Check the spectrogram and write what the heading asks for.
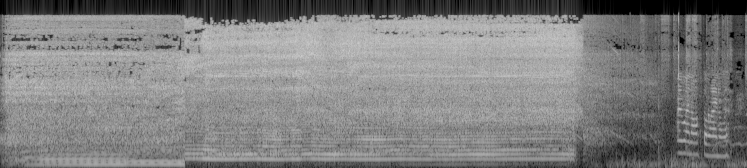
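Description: Black+Decker CurveCut corded jigsaw cutting through an OSB board along a marked line. The motor's pitch steps up about four seconds in, and the saw stops a couple of seconds before the end.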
